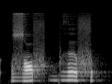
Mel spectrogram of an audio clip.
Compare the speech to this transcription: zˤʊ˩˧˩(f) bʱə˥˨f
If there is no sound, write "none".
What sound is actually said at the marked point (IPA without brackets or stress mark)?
f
